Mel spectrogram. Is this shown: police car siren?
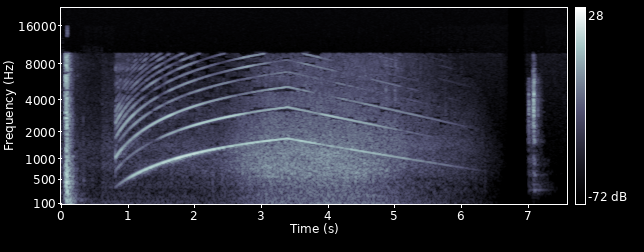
yes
